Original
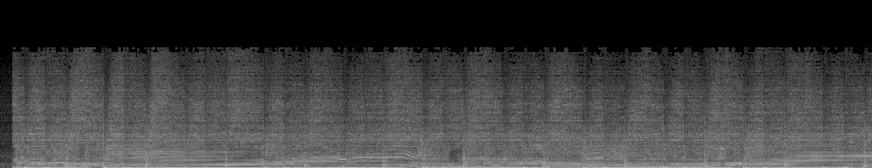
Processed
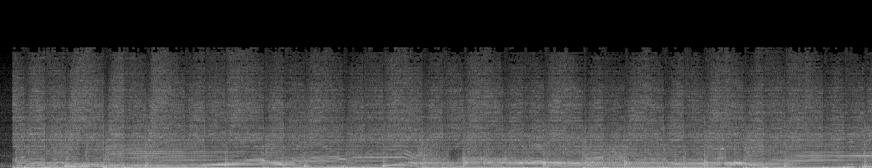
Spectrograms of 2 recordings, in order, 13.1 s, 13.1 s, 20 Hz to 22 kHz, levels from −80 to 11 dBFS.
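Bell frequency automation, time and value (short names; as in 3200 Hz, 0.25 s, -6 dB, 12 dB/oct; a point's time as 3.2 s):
bell +11 dB 0.82 oct
2.96 s 310 Hz
3.86 s 1300 Hz
4.57 s 260 Hz
5.68 s 260 Hz
6.12 s 790 Hz
11.08 s 790 Hz
11.66 s 220 Hz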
